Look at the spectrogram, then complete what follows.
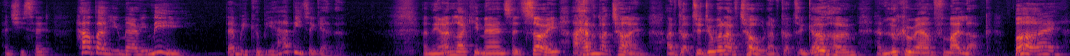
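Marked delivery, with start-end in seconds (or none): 0.7-3.4 woman proposing. Acted. 5.2-10.6 hurried. Acted. Hurried refusal.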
